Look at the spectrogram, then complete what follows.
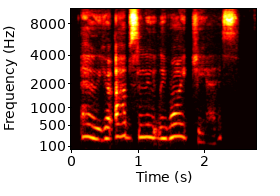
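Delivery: mocking English accent. Speaker answers G S, mocking Mimsy's English accent. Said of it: "An English accent".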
